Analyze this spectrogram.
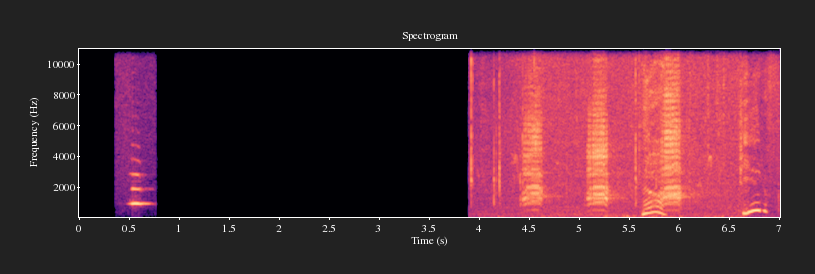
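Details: A common raven in San Fernando Valley, California, on 1 October 2024 gives one short, hoarse, mid-pitched croak, followed after a pause by a man speaking excitedly.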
